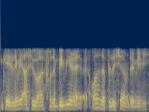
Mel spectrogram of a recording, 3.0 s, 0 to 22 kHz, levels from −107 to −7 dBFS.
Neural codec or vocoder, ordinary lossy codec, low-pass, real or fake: codec, 16 kHz, 2 kbps, X-Codec, HuBERT features, trained on LibriSpeech; none; 3.6 kHz; fake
